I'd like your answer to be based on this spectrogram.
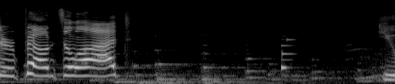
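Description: A cartoon cat in the video game Genshin Impact, during the Fantastic Felines event, gives two loud, close, drawn-out meows in quick succession, followed by quieter game background sound.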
